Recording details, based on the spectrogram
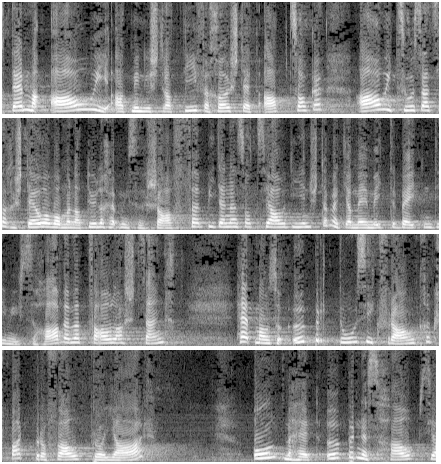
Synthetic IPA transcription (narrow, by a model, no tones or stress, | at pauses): nɑχd̥ɛmːəʔɑlːiʔɑd̥miniʃtɾɑtiːfəχœʃtəhɛt̪ɑpt͡sɔɡ̥ə | ʔɑlːit͡suəzæt͡sləχəʃtɛləʋomənɑt̪ːyːɾləχhɛtmyøsːəʃɑfəb̥idɛnəsɔt͡sjɑːldiənʃtəməhɛtjɑmeːmɪtɑrbɛɪtən̩d̪imysːəhɑːʋɛnməpfɑwlɑʃtsæŋkt | hɛtməɑlsoʔʏb̥ərtuːsikfɾɑŋkχəkʃpɑːɾt̚pɾofɑlpɾojɑːr | ʊndməɦɛtʏbəɾnəshɑlpsj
